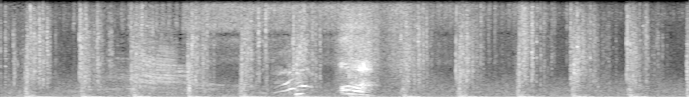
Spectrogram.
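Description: Heavy footsteps thud at a steady walking pace.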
